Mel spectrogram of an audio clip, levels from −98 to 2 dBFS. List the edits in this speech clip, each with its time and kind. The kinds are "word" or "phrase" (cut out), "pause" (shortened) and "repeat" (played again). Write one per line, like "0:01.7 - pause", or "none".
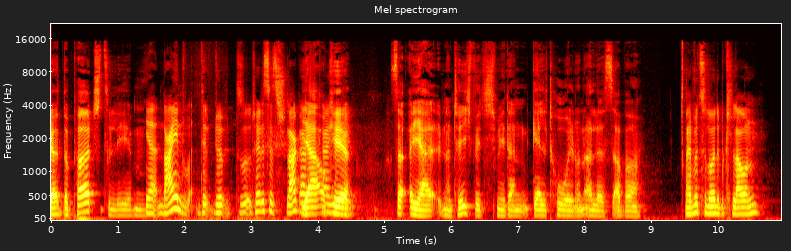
none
